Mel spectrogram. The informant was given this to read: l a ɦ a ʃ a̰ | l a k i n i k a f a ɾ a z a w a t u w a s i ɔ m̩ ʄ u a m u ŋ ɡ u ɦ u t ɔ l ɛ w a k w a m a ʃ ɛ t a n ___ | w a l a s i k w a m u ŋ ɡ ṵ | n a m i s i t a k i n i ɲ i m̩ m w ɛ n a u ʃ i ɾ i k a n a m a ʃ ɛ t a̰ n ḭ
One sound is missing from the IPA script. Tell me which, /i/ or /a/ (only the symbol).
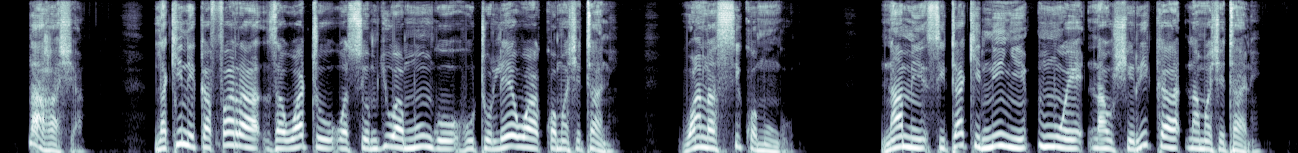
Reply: i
